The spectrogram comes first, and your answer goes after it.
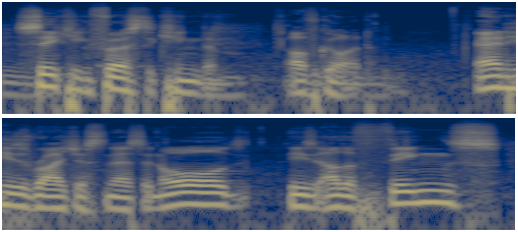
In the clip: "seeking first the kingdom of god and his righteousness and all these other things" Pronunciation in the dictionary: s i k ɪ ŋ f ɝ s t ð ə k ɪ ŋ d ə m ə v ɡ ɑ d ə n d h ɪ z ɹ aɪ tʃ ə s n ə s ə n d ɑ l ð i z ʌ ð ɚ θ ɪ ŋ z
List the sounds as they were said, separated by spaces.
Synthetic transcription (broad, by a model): s i k ɪ ŋ f ɝ s t ð ə k ɪ ŋ d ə m ə v ɡ ɑ d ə n ɪ z ɹ aɪ tʃ ə s n ə s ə n ɑ l ð i z ʌ ð ɚ θ ɪ ŋ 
